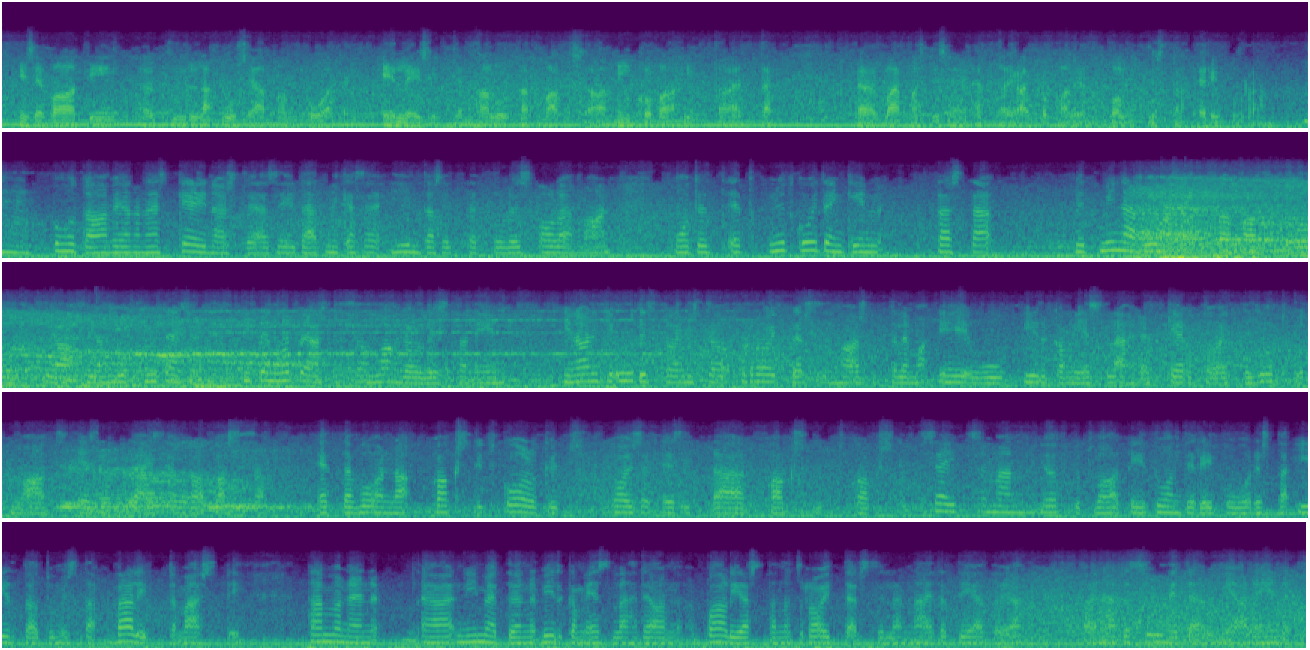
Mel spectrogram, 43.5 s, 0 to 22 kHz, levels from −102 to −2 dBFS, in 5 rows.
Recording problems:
garbled, watery; slightly; nothing above 8 kHz
train or aircraft noise; loud; throughout; as loud as the speech

